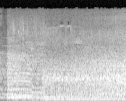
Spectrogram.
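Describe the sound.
Cattle crammed into rusty fenced enclosures, with cows in every direction: one cow gives a low, harmonic moo at the start, and a continuous low rumble follows to the end.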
